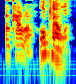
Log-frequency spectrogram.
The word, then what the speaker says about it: Ocala: We're going to get a pronunciation here. Ocala.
